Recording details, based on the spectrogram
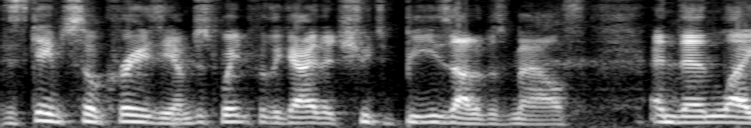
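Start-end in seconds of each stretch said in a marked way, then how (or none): none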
